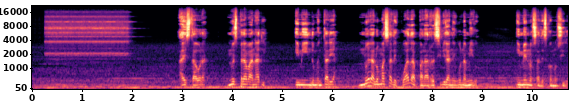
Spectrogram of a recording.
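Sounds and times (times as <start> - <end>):
doorbell ringing with a bright electronic tone: 0.2 - 2.2
speech: 3.0 - 9.0, 9.7 - 10.7.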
